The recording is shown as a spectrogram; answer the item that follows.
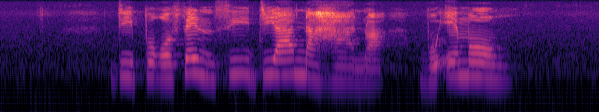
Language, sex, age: Southern Sotho, female, 25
